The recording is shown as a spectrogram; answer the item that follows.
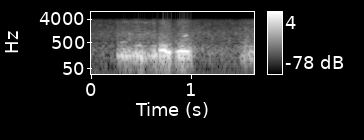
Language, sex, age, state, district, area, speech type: Santali, female, 45-60, Odisha, Mayurbhanj, rural, conversation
